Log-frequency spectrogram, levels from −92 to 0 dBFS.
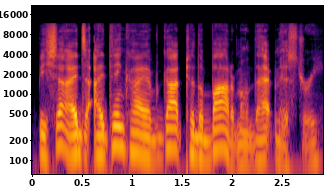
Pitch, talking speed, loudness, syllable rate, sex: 115 Hz, 245 wpm, -18 LUFS, 6.3 syllables/s, male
